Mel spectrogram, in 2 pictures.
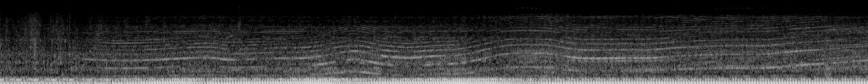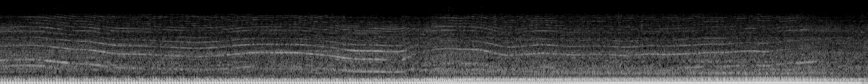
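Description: An engine revs up and down with a rising and falling whine.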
